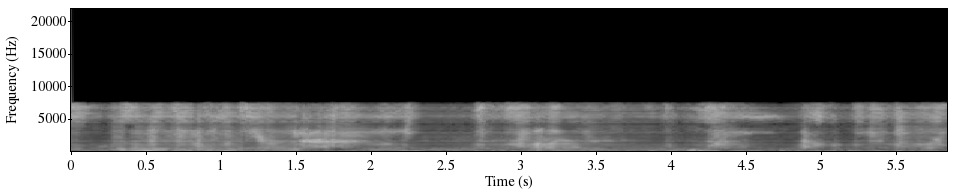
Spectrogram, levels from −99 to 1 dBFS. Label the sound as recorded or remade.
remade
